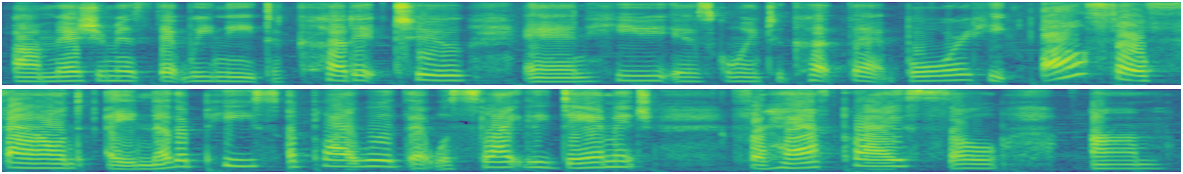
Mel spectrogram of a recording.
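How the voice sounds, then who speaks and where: A woman's voice: on the low side, measured pace, darkish tone, rough recording. A woman narrating a home do-it-yourself project over video, explaining each step plainly with occasional ums. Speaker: home DIY vlogger.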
